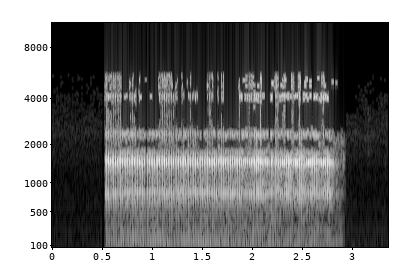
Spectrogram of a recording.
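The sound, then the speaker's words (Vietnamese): An electric doorbell rings at a door in one loud, continuous buzzing ring lasting a little over two seconds, then cuts off into silence. “Dì bấm chuông cửa như điên, chỉ nghe tiếng chuông điện vọng ra, chứ không còn âm thanh nào khác.”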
